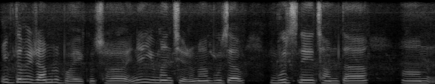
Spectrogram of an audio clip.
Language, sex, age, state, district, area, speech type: Nepali, female, 18-30, West Bengal, Kalimpong, rural, spontaneous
